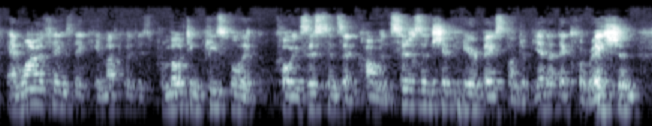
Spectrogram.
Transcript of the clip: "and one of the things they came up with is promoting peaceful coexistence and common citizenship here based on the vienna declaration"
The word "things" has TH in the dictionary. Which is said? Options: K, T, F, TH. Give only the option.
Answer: TH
